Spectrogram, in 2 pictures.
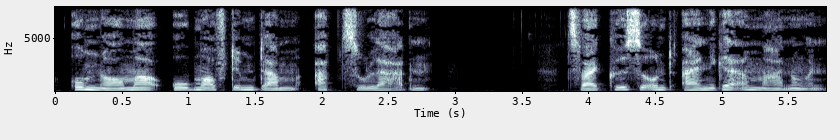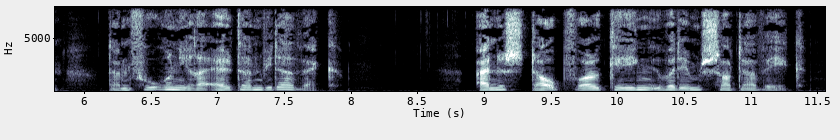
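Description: Gravelly, husky audiobook narrator. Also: medium pitch, no room sound, clean studio sound. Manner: calm, measured storytelling. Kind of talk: scripted literary narration.

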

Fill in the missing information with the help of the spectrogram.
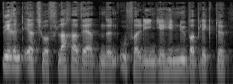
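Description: A male narrator reading a novel aloud in a measured, even storytelling manner. His pitch sits in a typical middle range for a man. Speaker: audiobook narrator. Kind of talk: scripted narration.

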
